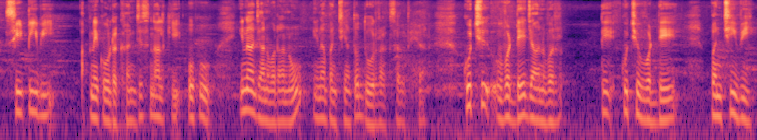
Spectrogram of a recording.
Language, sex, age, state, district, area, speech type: Punjabi, male, 30-45, Punjab, Jalandhar, urban, spontaneous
